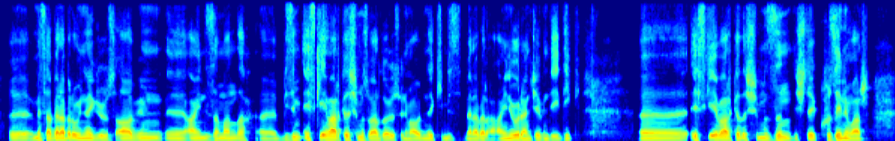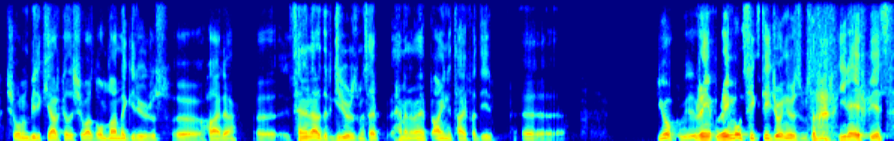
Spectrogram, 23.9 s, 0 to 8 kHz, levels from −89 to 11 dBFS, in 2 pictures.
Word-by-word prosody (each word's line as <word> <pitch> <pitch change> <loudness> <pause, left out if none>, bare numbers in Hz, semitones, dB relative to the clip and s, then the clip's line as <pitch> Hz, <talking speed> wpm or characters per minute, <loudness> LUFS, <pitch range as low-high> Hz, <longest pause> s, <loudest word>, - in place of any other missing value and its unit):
eee, 100 - -3 0.2
mesela 105 -3 -2
beraber 105 +1 +4
oyunlara 105 -1 +1
giriyoruz. 85 -2 -6
Abim, 110 +3 -1
eee, 105 -2 -5
aynı 110 0 -3
zamanda 105 0 -4 0.2
Eee, 95 - -8 0.2
bizim 125 +5 -4
eski 120 0 -1
ev - - +1
arkadaşımız 125 -1 +1
vardı, 85 0 -1
öyle 90 -1 -2
söyleyeyim. 85 -2 -5
Abimle 95 0 -3
ikimiz 95 +1 -11
beraber 90 0 -1
aynı 95 +1 -2
öğrenci 95 -1 0
evindeydik. 90 - -8 0.8
Eee, 95 -2 -2
eski 120 0 -1
ev 130 - +1
arkadaşımızın, 115 +1 -1
işte, 100 0 -4
kuzeni 105 -1 -1
var. 90 -1 -1 0.4
İşte, 115 - -5
onun 120 0 0
1-2 115 0 +1
arkadaşı 100 0 -1
vardı. 95 -2 +1
Onlarla 100 +1 +2
da 100 - +2
giriyoruz, 90 -3 -6
eee, 430 +1 0
hâlâ. - - 0 0.3
Eee, 455 - -7 0.4
senelerdir 130 +1 +3
giriyoruz 125 -6 0
mesela 95 +5 -1
hep - - -23 0.2
hemen 125 -5 -3
hemen 105 +4 -1
hep 115 0 -7
aynı 105 -3 +1
tayfa 85 -2 -4
diyelim. 90 0 -7 0.4
Eee. - - -4 1.7
Yok, 205 -6 +3
Rai 135 +4 +6
Rainbow 175 +9 +9
Six 195 -2 0
Siege 180 -3 +4
oynuyoruz 100 - +2
bu - - -9
sefer. - - +2
Yine 150 -1 +6
FPS. 130 +3 +1
105 Hz, 155 wpm, -22 LUFS, 95-125 Hz, 1.7 s, Rainbow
